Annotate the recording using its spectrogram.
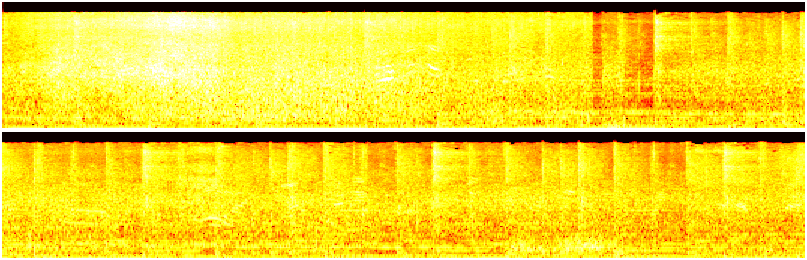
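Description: Background music laid over waves breaking and splashing in shallow surf; the surf noise drops away about four seconds in, leaving mainly the music.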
